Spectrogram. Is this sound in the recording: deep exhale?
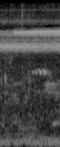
no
